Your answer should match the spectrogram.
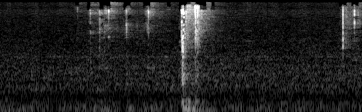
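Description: A few light, sparse clicks of fingers tapping a computer keyboard, soft and close, with a single sharper keystroke in the middle and no speech.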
